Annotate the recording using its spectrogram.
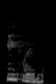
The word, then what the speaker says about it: Keighley: Is that how you say that? – Keighley, yeah. – Even though it doesn't spell that.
